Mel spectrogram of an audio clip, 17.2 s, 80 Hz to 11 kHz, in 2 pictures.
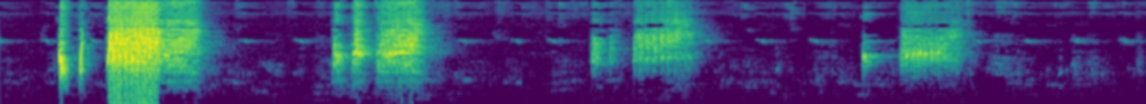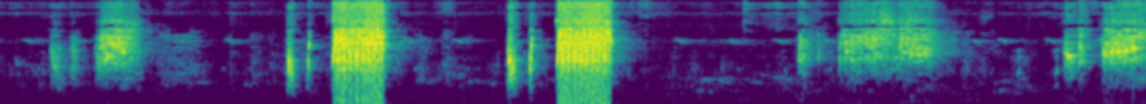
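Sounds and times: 
quail calling: 0:00.4 - 0:01.6, 0:02.5 - 0:03.4, 0:04.4 - 0:05.3, 0:06.4 - 0:07.4, 0:09.0 - 0:09.8, 0:10.7 - 0:11.6, 0:12.4 - 0:13.3, 0:14.6 - 0:15.8, 0:16.5 - 0:17.1.

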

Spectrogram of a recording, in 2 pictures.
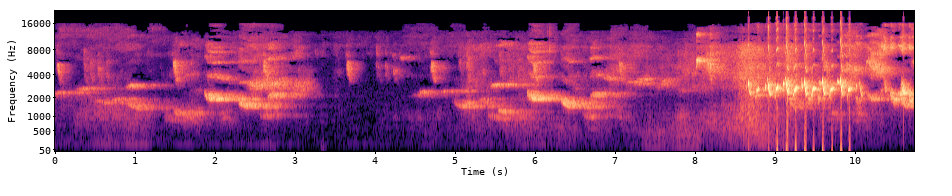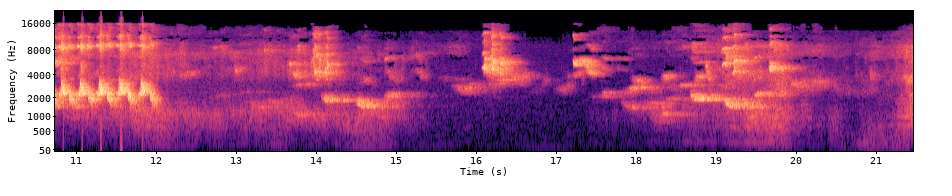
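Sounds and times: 
sooty-headed bulbul trucukan song: 0:08.6 - 0:12.1.

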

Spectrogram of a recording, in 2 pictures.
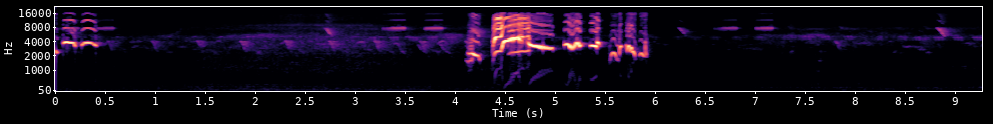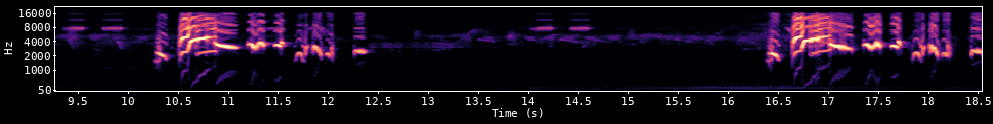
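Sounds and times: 
female Oriental magpie-robin calling: 0:00.0 - 0:00.7, 0:03.3 - 0:06.0, 0:09.5 - 0:12.8, 0:16.2 - 0:18.5.

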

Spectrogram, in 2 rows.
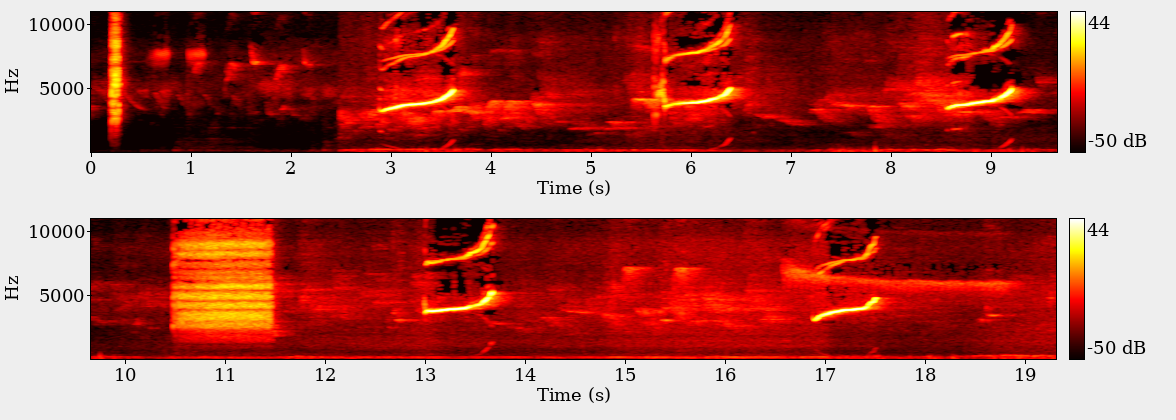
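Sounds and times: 
steady low hum: 0:02.1 - 0:19.2
female Oriental magpie-robin giving clear thin rising whistle: 0:02.5 - 0:06.6, 0:07.7 - 0:09.6, 0:10.5 - 0:12.1, 0:12.9 - 0:13.9, 0:16.8 - 0:19.2
speech: 0:09.2 - 0:09.5.

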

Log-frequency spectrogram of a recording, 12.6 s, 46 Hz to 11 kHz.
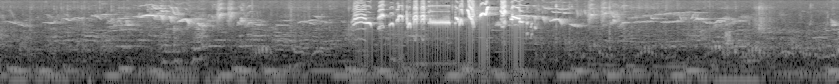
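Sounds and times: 
female oriental magpie-robin twittering: 0:05.3 - 0:08.5.

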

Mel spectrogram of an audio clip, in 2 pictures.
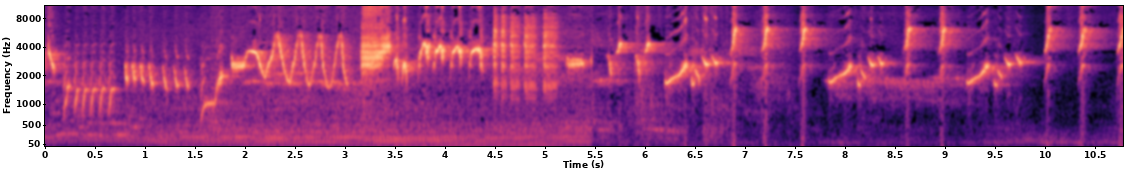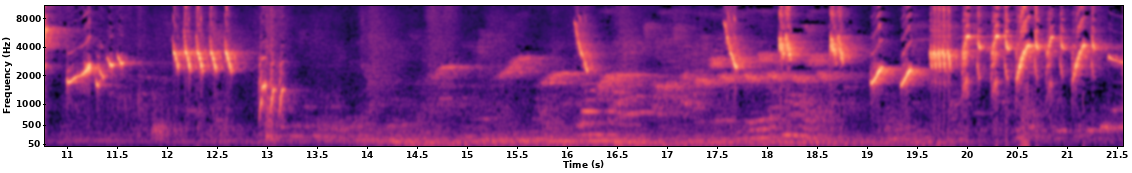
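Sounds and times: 
Asian pied starling song: 0:00.0 - 0:21.5
low rumble: 0:13.7 - 0:20.0.

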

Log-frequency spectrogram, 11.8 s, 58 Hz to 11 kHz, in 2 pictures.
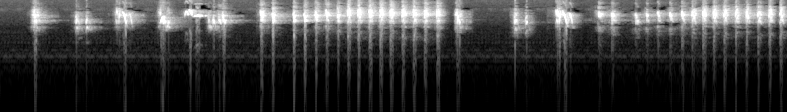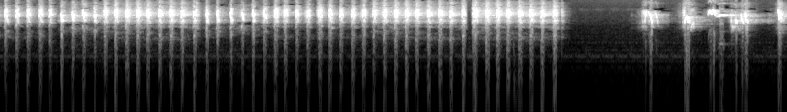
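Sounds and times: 
Eurasian tree sparrow chirps: 0:00.2 - 0:11.8.

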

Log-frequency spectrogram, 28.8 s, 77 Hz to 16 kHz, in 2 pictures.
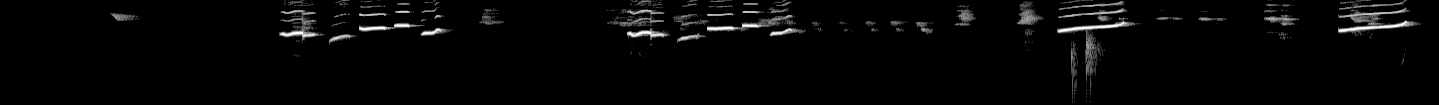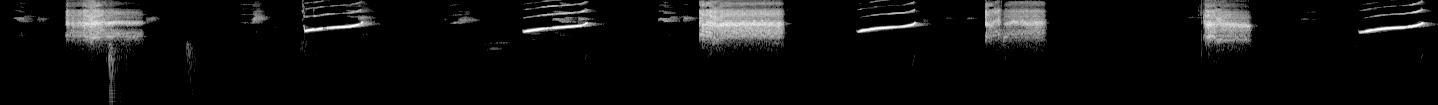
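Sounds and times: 
female Oriental magpie-robin calling with rising whistled slurs: 0:02.8 - 0:05.1, 0:06.1 - 0:16.0, 0:16.8 - 0:18.2, 0:18.8 - 0:22.4, 0:23.0 - 0:25.0, 0:26.3 - 0:28.7.

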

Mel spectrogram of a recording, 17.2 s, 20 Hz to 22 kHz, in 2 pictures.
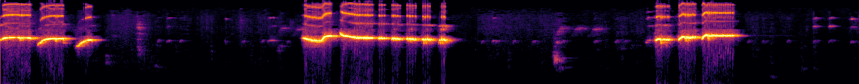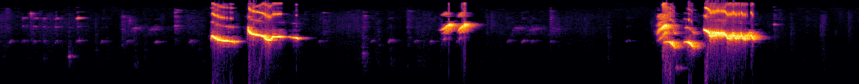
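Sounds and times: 
mangrove blue flycatcher calling with clear high whistled notes: 0:03.0 - 0:04.6, 0:06.5 - 0:07.5, 0:10.7 - 0:11.7, 0:15.2 - 0:16.3.

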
